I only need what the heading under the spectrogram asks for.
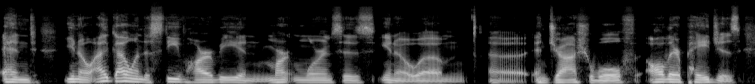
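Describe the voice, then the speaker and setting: A man's voice: on the low side, measured pace, hardly any pauses, a little mellow, no room sound, studio quality. A man who works as a comedian, ranting casually in an exasperated, emphatic way and often repeating himself. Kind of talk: casual conversational rant.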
